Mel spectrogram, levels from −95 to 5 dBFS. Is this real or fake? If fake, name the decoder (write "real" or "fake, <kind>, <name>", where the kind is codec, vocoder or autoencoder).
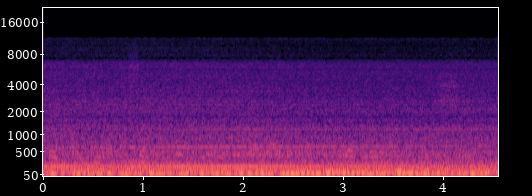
real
